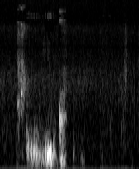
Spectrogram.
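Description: Near silence, with one faint, short low murmur about half a second in.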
